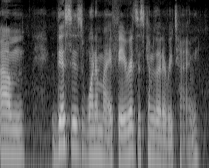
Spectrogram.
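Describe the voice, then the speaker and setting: At a moderate pace, the speaker has a bright, sharp tone, a Canadian Prairies accent and ordinary pitch variation. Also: woman. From Saskatchewan, Canada. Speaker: live-stream witchcraft and crystal host. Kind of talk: casual live stream chat.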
